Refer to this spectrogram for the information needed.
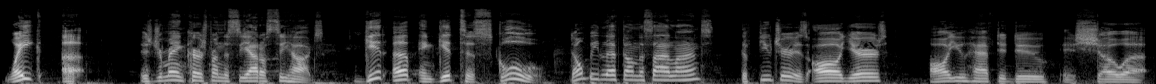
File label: robocall; Seahawks; Jermaine Kearse; calling out absent students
